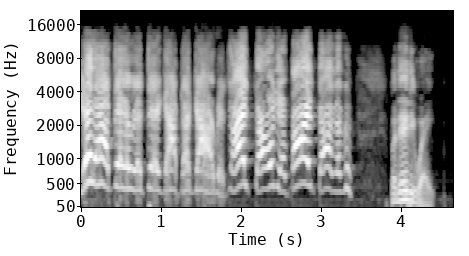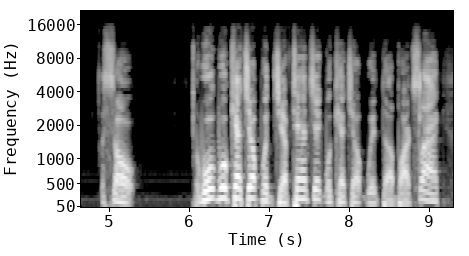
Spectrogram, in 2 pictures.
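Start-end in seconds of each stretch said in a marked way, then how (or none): 0.0-1.8 put-on nagging woman voice. Picturing Hillary as the classic wife from hell: Hillary as nagging wife voice. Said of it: "she's the classic wife from hell, you know, voice".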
